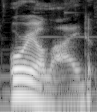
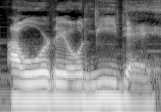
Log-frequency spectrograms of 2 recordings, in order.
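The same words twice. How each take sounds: First: It is said with an English accent. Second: It is said with an Italian accent.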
